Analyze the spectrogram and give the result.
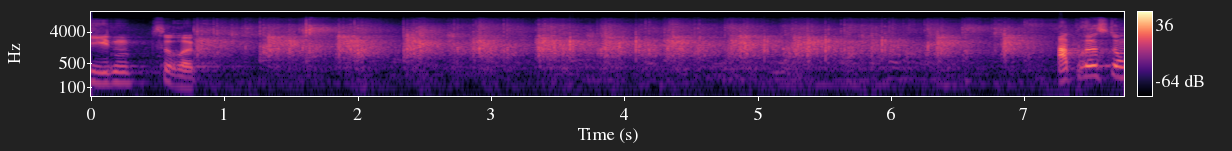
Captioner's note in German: Beifall bei dem BÜNDNIS 90/DIE GRÜNEN, der CDU und bei Abgeordneten der SPD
